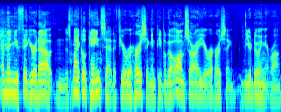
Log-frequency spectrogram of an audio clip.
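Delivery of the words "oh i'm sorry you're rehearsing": normal talking voice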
